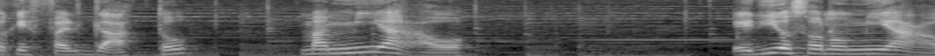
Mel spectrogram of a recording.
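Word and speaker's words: Meowth: è bella mia o il pokémon si chiama mia o e non meo diciamo che da una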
